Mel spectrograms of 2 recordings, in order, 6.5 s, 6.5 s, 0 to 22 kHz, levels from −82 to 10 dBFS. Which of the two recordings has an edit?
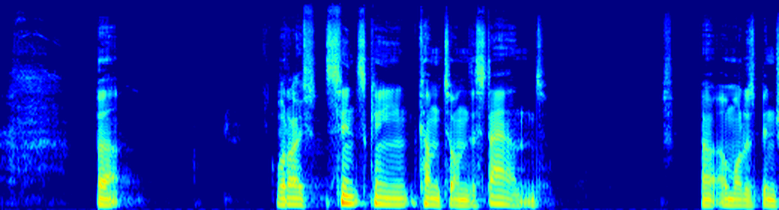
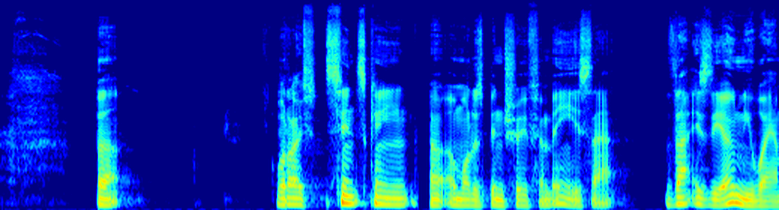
second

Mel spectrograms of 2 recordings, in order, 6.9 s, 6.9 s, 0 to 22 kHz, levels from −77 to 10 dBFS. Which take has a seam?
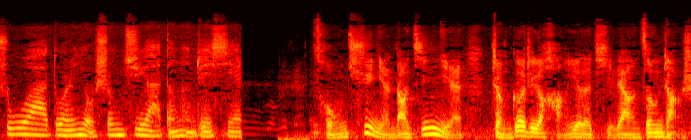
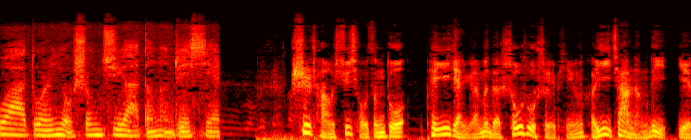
first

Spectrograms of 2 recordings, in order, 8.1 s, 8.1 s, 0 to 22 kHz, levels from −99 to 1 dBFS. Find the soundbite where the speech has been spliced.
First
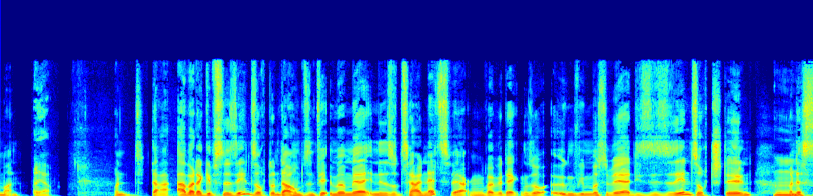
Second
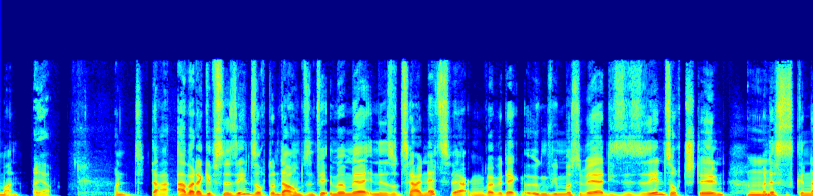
second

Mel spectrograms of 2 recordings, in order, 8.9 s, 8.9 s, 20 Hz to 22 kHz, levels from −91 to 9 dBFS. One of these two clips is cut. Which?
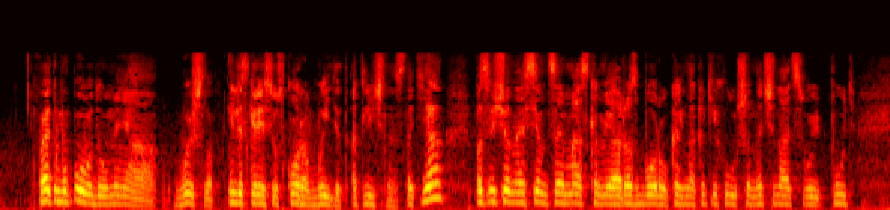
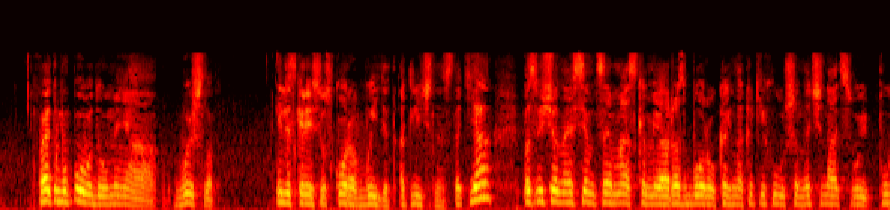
first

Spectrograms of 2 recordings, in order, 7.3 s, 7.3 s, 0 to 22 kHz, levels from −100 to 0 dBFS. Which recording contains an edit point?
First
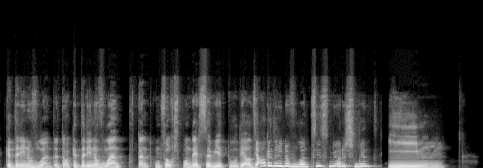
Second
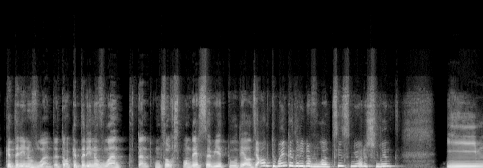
first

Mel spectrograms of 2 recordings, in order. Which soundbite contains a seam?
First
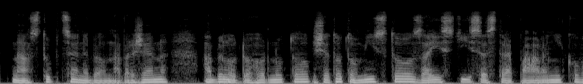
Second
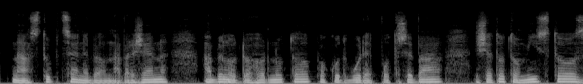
first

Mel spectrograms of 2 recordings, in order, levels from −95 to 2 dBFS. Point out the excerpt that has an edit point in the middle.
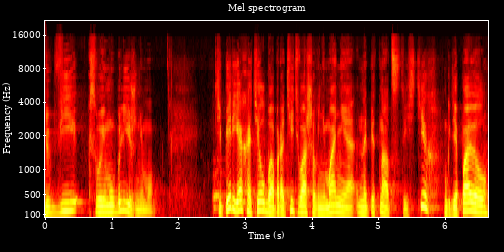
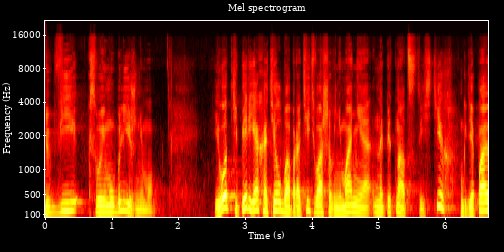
first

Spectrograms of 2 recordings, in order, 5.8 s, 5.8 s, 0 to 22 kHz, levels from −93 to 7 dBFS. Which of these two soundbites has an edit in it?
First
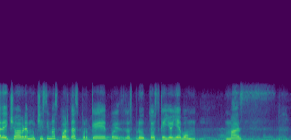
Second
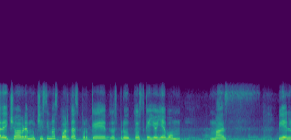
second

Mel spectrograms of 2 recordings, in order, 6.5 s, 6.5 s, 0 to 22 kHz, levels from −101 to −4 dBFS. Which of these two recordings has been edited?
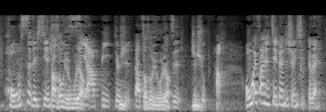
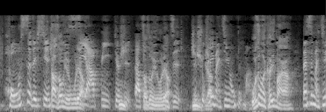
second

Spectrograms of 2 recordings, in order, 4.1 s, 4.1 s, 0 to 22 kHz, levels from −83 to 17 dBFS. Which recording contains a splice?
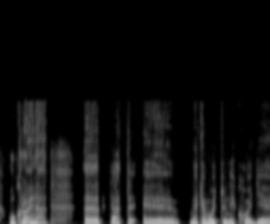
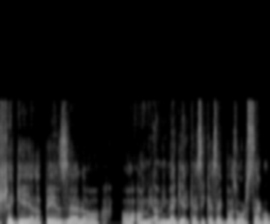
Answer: first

